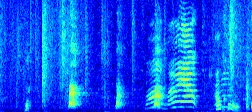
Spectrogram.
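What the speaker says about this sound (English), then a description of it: "the dogs are probably barking at the mailman" Dogs bark indoors at a mailman, several sharp yelps and a drawn-out whine at moderate distance, with a person talking nearby.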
